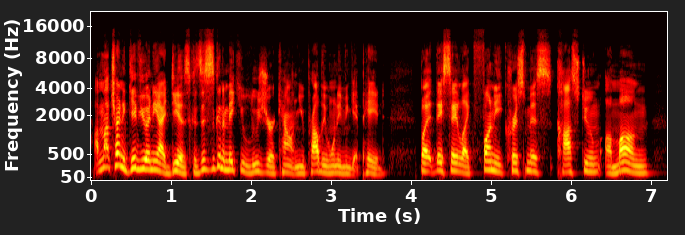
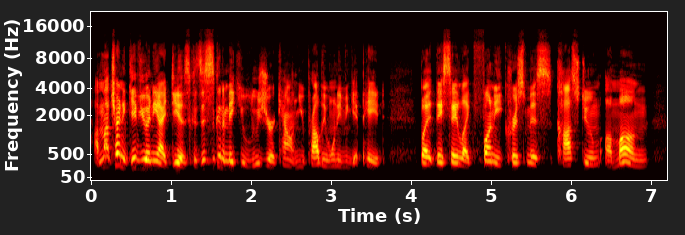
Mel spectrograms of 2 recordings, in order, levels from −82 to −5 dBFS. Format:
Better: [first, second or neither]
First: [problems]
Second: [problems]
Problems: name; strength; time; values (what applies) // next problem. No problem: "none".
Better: first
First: none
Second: thin; very; fading below 300 Hz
